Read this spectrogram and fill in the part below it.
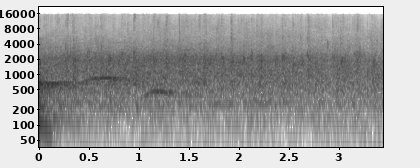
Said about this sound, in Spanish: Por eso es que el salmista dice, tu vara y tu callado, dele palmas al Señor, hermano.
